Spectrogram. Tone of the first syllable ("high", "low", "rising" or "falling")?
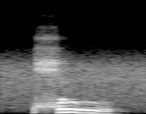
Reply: falling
